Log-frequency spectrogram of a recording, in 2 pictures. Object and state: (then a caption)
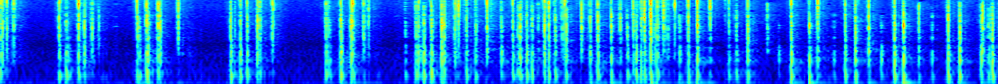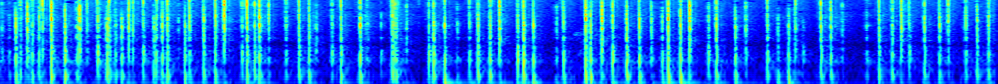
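Plastic lotion bottle tapped with nails. Long acrylic nails rapidly tap a hollow Johnson's plastic body milk lotion bottle held in the hands. The result is quick, crisp clicks and light knocks, sparse with short pauses at first, then a dense, continuous patter. A faint low hum runs underneath.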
